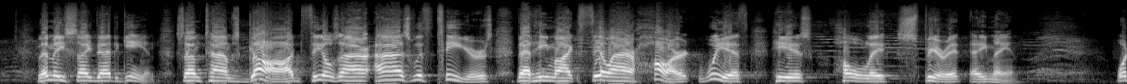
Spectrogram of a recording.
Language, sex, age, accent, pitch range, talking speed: English, male, 50-69, American, 155-195 Hz, 130 wpm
